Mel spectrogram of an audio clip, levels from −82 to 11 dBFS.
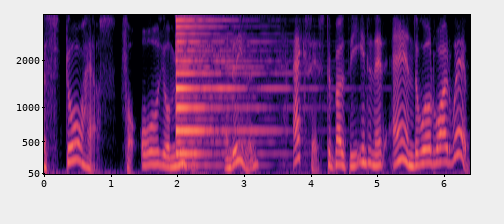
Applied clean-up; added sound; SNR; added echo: none; Keyboard (musical); -3 dB; none.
